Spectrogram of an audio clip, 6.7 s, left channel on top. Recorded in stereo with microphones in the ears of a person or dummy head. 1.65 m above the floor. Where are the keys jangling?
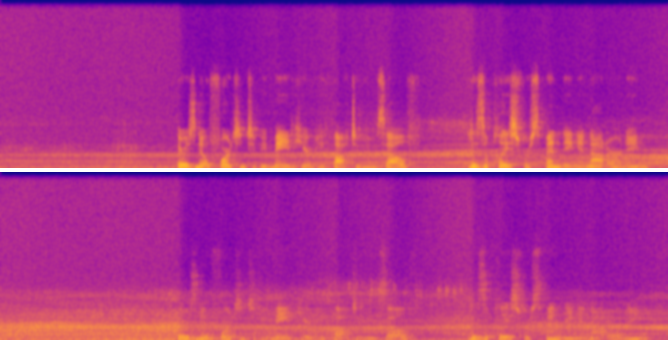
No keys jangling in this recording.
